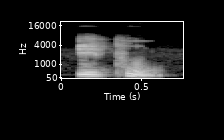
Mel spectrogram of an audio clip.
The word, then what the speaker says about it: époux: X at the end of words also is not pronounced. So we have de as an example, pris, époux.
